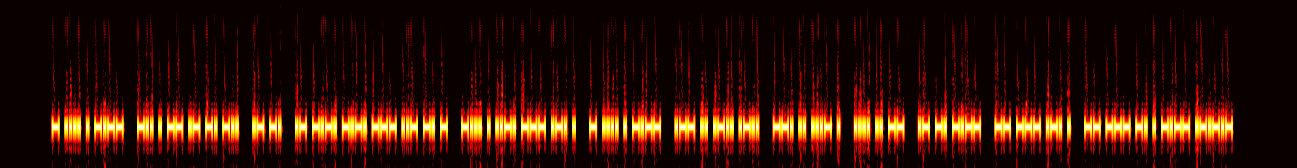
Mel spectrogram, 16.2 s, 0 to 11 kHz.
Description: Morse code, heard as a keyed tone, about 46 wpm, 700 Hz. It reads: THEY DEMAND AN ACCOUNT BEFORE THEY WILL GIVE HIM ANY MORE MONEY.
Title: Sentences from Top 1000 Words - Review Part 4 - 45wpm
